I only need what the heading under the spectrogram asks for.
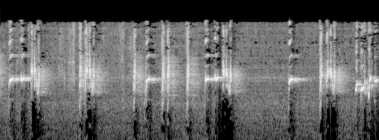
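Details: White-eared bulbul giving short whistled notes, each followed by a quick cluster of sharp clicks, repeated about every second with brief gaps.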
